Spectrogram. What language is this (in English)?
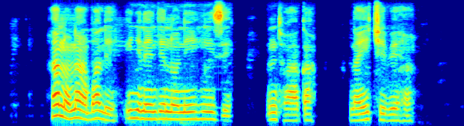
Igbo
